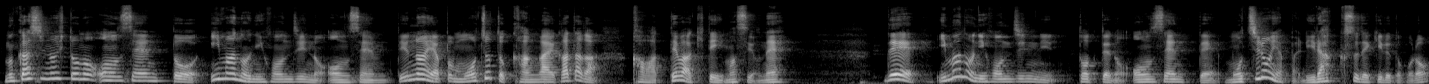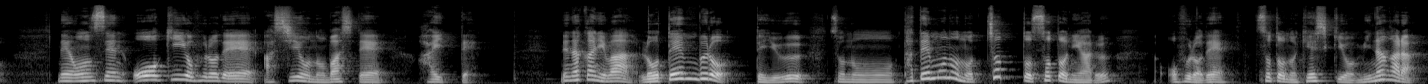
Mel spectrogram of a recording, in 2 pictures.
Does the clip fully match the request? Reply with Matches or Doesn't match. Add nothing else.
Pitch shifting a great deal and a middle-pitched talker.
Doesn't match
